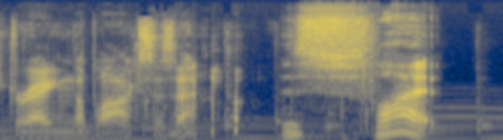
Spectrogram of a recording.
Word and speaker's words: slut: Yeah, it's pronounced slut in our language. It's pronounced slut in his.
